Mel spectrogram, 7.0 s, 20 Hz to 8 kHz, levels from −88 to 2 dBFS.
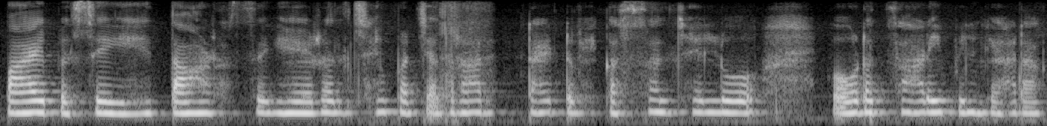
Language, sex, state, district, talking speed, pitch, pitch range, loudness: Maithili, female, Bihar, Samastipur, 135 wpm, 240 Hz, 235-245 Hz, -19 LUFS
